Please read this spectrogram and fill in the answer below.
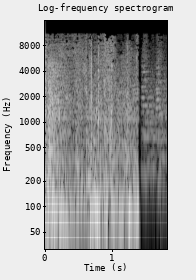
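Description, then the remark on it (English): A loud explosion sound effect, a thick roaring blast with deep rumble that sustains for over a second before cutting off abruptly, leaving only faint quiet afterward. “I am here for explosions.”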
